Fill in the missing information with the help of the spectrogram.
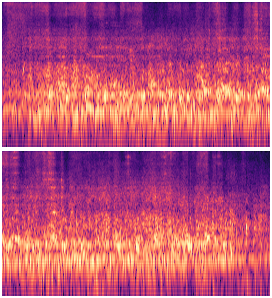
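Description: An electric train rumbles past, a loud, steady low roar with rattling wheel noise that holds for the whole stretch and eases slightly at the end. No one speaks.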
